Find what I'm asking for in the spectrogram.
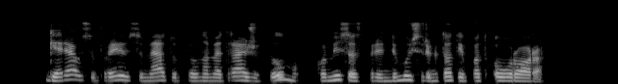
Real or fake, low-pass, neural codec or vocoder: real; 7.2 kHz; none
